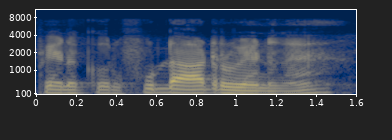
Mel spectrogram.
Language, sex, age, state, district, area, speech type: Tamil, male, 30-45, Tamil Nadu, Coimbatore, rural, spontaneous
